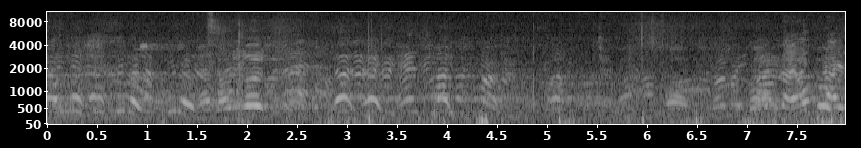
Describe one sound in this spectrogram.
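Young players shout and call to each other outdoors on an open field.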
